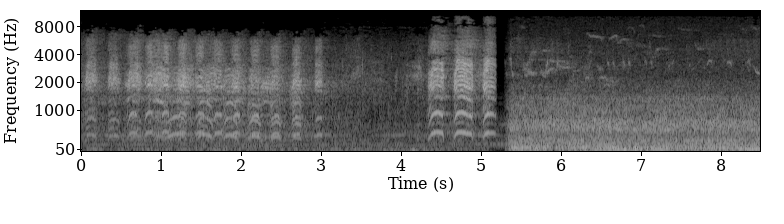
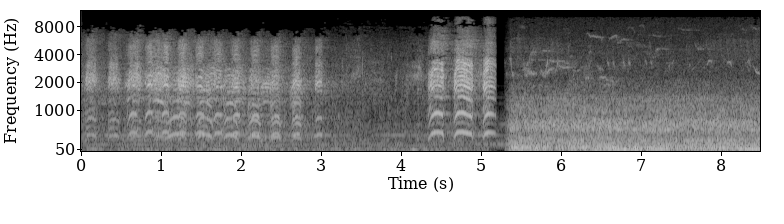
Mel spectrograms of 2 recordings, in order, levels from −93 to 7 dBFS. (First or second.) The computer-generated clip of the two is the first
